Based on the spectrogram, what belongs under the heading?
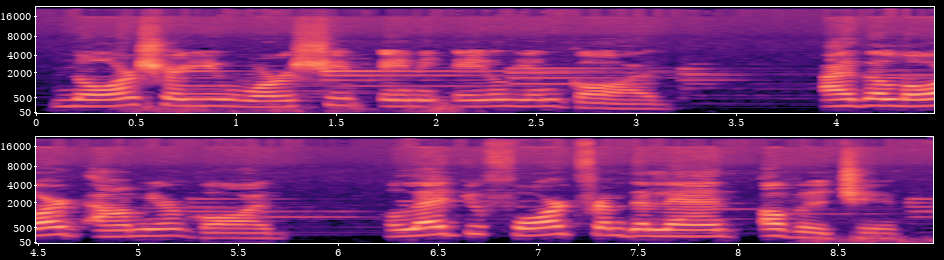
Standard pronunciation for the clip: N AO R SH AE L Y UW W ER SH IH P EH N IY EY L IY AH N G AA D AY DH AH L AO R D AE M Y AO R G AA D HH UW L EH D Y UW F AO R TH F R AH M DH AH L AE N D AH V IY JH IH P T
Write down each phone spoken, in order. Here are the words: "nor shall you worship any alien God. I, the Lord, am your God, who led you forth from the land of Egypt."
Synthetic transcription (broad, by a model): N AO R SH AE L Y UW W ER SH IH P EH N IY EY L IY AH N G AA D AY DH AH L AO R D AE M Y AO R G AA D HH UW L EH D Y UW F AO R T F R AH M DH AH L AE N D AH V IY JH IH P T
